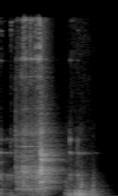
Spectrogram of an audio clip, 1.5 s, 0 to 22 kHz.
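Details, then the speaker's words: 1977 Poulan Micro 25 chainsaw that sat at least 20 years: two hand pulls give a smooth, even ratcheting whir with no binding; the engine spins freely and isn't stuck. "so it's not stuck that's a good start"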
